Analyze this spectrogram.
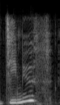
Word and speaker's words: Demuth: look at is charles demuth though i've heard that he called himself um his last name with the accent on the first syllable like charles demuth and so they called him deem he was from a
